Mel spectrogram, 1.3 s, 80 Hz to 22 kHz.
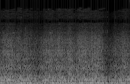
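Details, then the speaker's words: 2005 Subaru at road speed: deep steady rump-rump rumble that gets worse and better, from a worn rear wheel bearing, before pressing in a replacement. "driving down the road. You can sort of hear a rump, rump, rump, rump. That's a rear wheel bearing, 2005 Subaru."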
